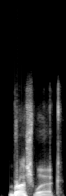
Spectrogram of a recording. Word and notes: brushwork: British English

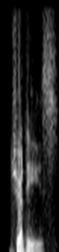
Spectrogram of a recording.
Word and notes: gentes: American English

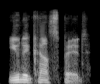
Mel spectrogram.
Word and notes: unicuspid: British English

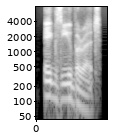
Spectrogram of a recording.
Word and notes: exuberate: British English

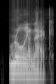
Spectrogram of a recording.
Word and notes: rooinek: American English

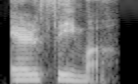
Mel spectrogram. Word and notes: erythema: Indian

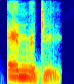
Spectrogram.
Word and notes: enmity: Indian

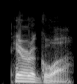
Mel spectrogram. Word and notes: piragua: American English

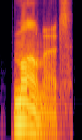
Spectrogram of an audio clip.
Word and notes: marmot: British English

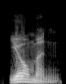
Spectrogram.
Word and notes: yeoman: American English

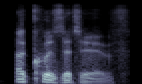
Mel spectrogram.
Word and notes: acquisitive: British English

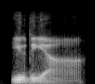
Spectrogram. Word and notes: UDR: British English

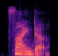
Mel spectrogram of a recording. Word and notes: finder: Indian

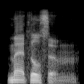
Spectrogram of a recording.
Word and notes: meddlesome: British English

